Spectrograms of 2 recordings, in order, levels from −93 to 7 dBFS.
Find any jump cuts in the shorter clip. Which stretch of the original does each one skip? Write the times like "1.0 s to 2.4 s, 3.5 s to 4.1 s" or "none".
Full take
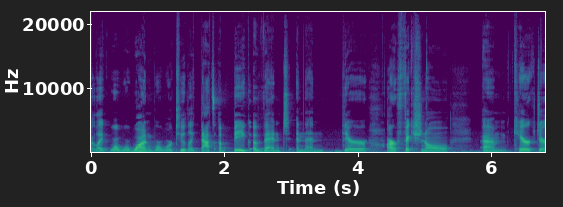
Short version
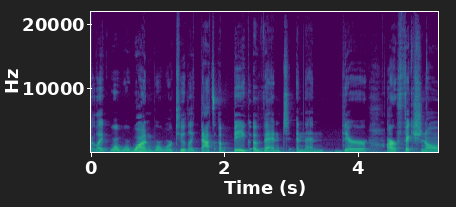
none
